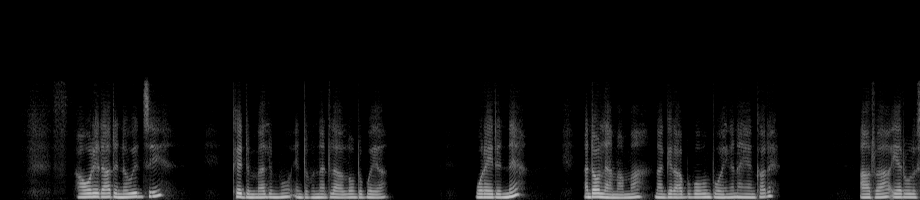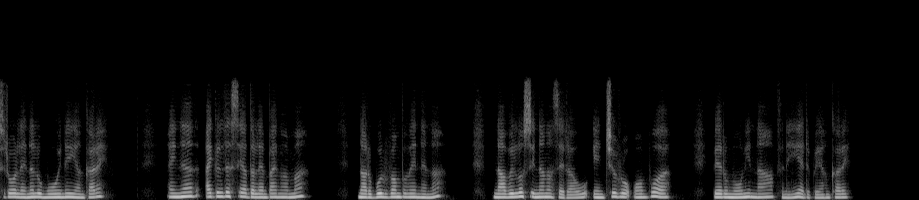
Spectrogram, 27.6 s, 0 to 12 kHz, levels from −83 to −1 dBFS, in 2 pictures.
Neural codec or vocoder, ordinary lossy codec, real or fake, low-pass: codec, 16 kHz, 0.2 kbps, FocalCodec; none; fake; 7.2 kHz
